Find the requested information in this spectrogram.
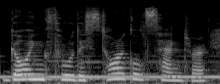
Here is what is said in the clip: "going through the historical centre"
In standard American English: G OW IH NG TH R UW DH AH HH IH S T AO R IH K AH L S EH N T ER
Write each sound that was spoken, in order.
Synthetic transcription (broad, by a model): G OW IH NG TH R UW DH AH HH IH S T AO R IH K AH L S EH N T ER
